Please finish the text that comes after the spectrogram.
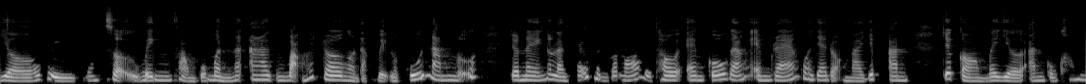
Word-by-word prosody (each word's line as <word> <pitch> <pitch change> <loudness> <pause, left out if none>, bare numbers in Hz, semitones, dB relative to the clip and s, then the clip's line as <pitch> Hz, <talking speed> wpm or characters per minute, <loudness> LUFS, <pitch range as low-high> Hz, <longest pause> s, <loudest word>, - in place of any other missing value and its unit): giờ 160 -4 +3
á 205 - +1
thì 150 -2 +4
nhân 190 0 -7
sự 230 - +1
bên 190 +1 +2
phòng 150 - -2
của - - -2
mình 185 -6 0
á, 205 - -3
ai 215 -1 +1
cũng 185 -1 -5
bận - - +3
hết 260 +12 0
trơn 200 -3 +5
rồi, 175 - -2
đặc - - -8
biệt 160 - 0
là 160 - -2
cuối 220 - +5
năm 200 -8 0
nữa, 350 - 0 0.3
cho 205 - +3
nên 200 +1 +1
á 235 - -1
là 195 -4 +4
sếp 285 +10 -1
mình 245 -11 -3
có 200 - -3
nói 195 -1 -1
mình, - - -2
thôi 200 -3 +3
em 200 -1 0
cố 210 +4 +3
gắng 210 -3 -1
em 190 -1 -1
ráng 190 - 0
qua 265 -8 -1
giai 200 -1 +1
đoạn 175 -4 -5
này 150 -1 -3
giúp 230 0 +1
anh, 190 -1 -1 0.4
chứ - - +6
còn 155 -3 0
bây 180 0 +2
giờ 160 -4 +3
anh 175 +1 -4
cũng 165 -3 -5
không 220 +1 -5
195 Hz, 275 wpm, -26 LUFS, 175-210 Hz, 0.4 s, chứ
